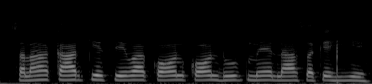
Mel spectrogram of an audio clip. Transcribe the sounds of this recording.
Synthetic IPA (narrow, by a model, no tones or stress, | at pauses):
sɐlaːɦkaːɾkeseːʋakɔːnkɔːnɾuːpmẽlaːsɐkeɦɪeː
